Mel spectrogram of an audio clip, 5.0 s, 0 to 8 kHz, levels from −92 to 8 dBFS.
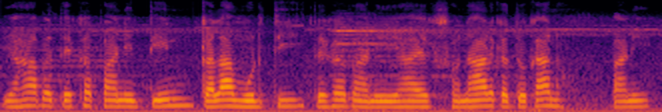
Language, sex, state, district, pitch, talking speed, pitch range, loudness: Angika, male, Bihar, Samastipur, 160 Hz, 180 wpm, 155-170 Hz, -22 LUFS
